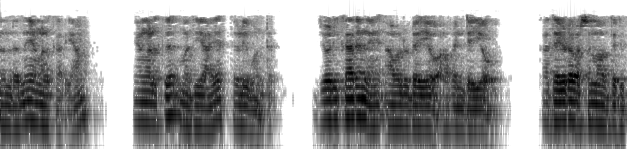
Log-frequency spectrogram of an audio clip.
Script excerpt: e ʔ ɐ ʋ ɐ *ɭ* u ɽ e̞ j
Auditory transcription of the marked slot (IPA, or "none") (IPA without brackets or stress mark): ɭ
